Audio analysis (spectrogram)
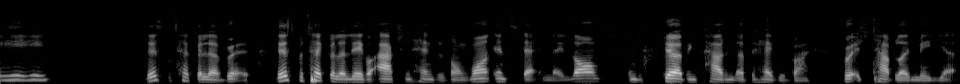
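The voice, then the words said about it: Attempted British accent. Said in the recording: “I won't even try a British accent. Well, maybe I'll, hold on, let me try.”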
